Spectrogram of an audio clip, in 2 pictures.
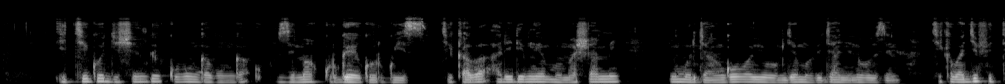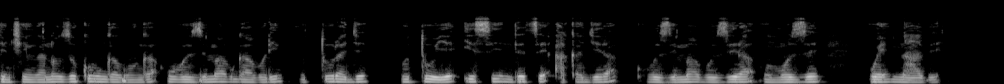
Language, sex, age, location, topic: Kinyarwanda, male, 18-24, Kigali, health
